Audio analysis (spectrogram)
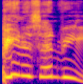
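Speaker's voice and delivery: sudden, very high, very loud, shrill yell. Retelling a stranger who yelled in the speaker's ear: imitating a stranger yelling. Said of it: "he just yells in my ear".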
